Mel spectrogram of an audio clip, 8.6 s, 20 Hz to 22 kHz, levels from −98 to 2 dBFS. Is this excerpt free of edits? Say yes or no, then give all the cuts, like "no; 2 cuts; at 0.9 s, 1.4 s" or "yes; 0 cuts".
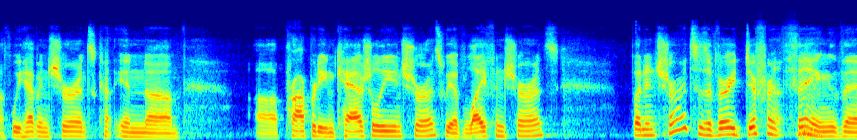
yes; 0 cuts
